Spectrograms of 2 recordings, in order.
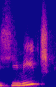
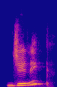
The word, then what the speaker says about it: Jinich: be there to see how someone had pronounced my name so right you know because usually usually people in the usa he needs as genic um and it was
